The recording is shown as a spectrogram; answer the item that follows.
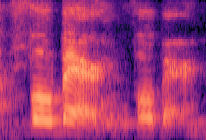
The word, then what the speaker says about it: Faber: Yeah, Faber. Faber? Faber, yeah. Okay. Like nice and French.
